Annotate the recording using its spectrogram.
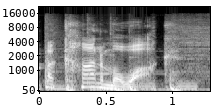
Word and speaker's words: Oconomowoc: Okay, so this one is pronounced Oconomowoc.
